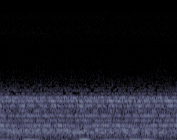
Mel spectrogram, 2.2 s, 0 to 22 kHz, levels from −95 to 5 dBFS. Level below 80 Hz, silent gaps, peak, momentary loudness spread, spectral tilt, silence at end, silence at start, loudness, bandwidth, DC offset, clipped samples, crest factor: -70 dBFS; none; -34 dBFS; 0 LU; -7.5 dB/octave; 0 s; 0 s; -46 LUFS; 16 kHz; under 0.1%; under 0.1%; 12 dB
